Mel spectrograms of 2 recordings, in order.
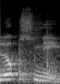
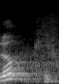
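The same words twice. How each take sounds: First: লক্ষ্মী with a clear ksh and m, "lokshmi"; Sanskrit pronunciation. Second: লক্ষ্মী as "lokkhi", the m dropped and kh doubled; Bengali pronunciation. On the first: Teacher shows students the Sanskrit লক্ষ্মী, sounding ksh and m. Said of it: "সংস্কৃততে এর উচ্চারণ হয়". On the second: Teacher shows students the Bengali লক্ষ্মী, quietly, as "lokkhi". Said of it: "বাংলাতে এর উচ্চারণ হলো লক্ষ্মী". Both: Shown as a demonstration.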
